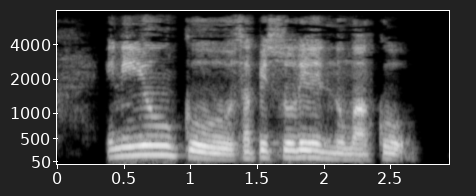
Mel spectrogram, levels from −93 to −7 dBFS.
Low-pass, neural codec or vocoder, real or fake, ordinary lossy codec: 7.2 kHz; none; real; AAC, 32 kbps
